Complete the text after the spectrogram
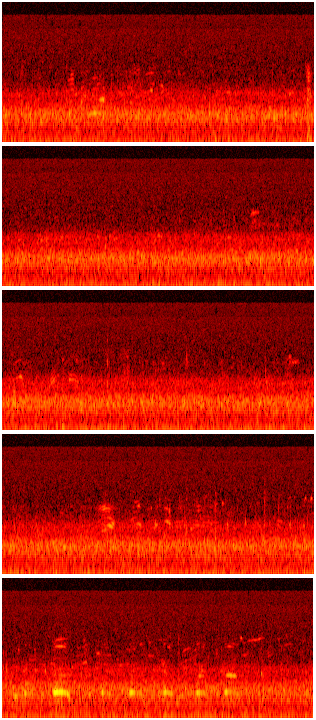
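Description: Wind rumbles across an open field outdoors.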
